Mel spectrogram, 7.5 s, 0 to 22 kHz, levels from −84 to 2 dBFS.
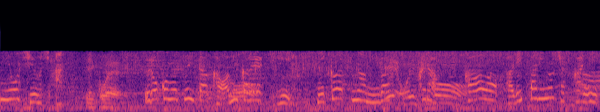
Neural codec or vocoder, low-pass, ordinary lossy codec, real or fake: none; 7.2 kHz; AAC, 16 kbps; real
